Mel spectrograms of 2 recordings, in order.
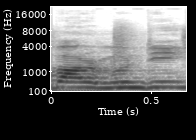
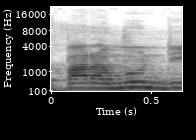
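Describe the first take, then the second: First: The word is pronounced in a plain, ordinary way. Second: The word is pronounced with showy, dramatic flair.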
